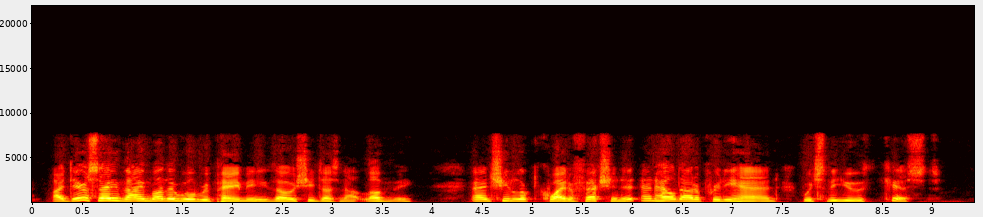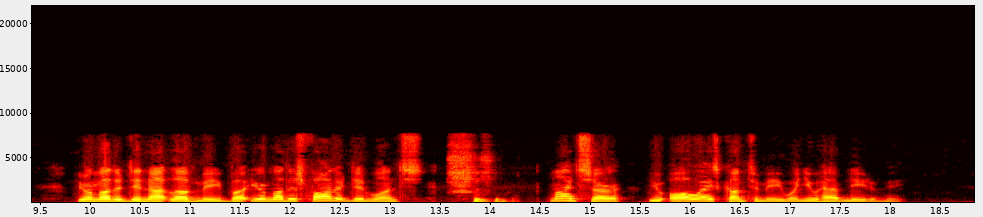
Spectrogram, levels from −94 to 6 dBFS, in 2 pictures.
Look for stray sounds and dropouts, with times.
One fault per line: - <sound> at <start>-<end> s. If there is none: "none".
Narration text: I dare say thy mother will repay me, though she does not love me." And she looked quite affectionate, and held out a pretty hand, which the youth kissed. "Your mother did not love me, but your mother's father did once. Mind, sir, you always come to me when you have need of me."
- laugh at 13.6-14.3 s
